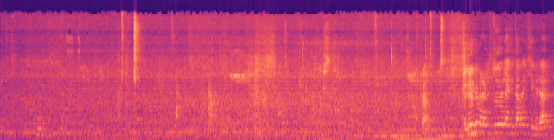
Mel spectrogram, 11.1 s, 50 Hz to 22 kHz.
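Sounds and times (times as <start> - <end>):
low room rumble and hiss: 0.0 - 11.0.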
